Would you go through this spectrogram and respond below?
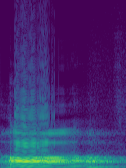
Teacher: जैसे ही हम लोगों ने आ बोला वैसे ही क्या होगा? पूरा मुंह खुल गया। तो विवृत मतलब बड़े आ में आ जाएगा।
